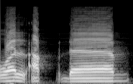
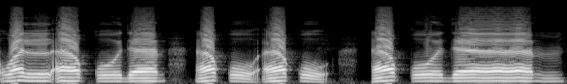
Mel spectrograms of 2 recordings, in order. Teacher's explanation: Maka ketika ada huruf qf atau yang semisalnya yaitu huruf qalqalah, maka cara membacanya yaitu kita memantulkan huruf qof-nya yaitu kita pantulkan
